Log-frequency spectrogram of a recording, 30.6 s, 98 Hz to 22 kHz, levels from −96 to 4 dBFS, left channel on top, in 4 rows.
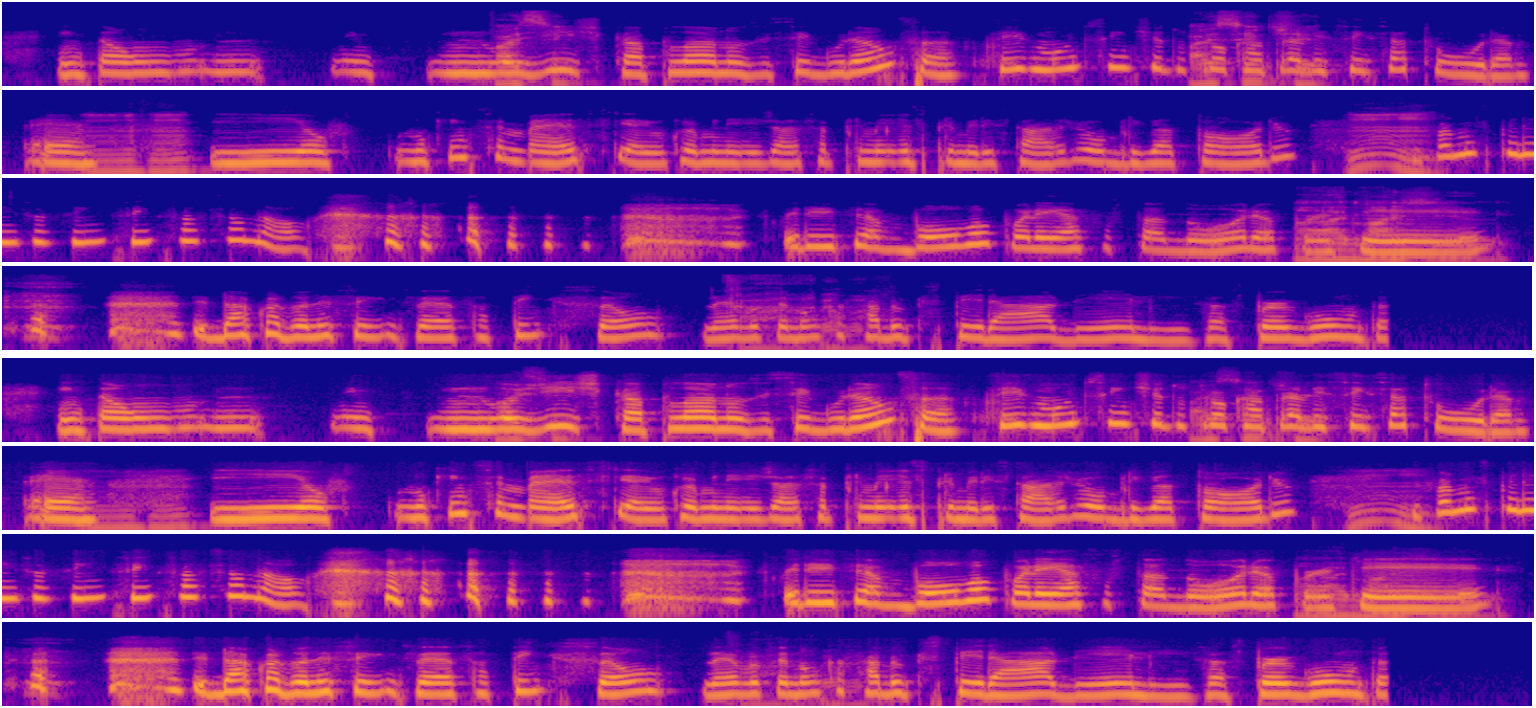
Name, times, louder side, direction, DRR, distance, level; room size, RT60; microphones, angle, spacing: voice 1, 0.3-1.3 1.7-1.9 2.1-8.2 8.7-11.7 11.9-14.1 14.8-17.9 18.4-20.8 21.0-22.8 23.1-23.2 23.5-29.9, right 6 dB, 70° right, 0.4 m, -27 dB
voice 2, 2.5-2.9 5.9-6.7 8.0-8.7 14.4-14.9 21.8-23.3 26.6-27.3, left 2 dB, 45° left, 4.2 m, -43 dB
head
